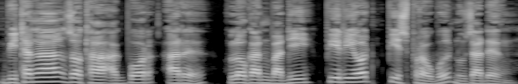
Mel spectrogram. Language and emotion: Bodo, neutral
